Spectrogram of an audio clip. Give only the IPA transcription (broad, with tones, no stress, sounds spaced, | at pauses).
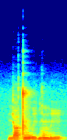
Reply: j a˨ t ũ˨ w i˨˦ ɡ ũ˦ m i˦˨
